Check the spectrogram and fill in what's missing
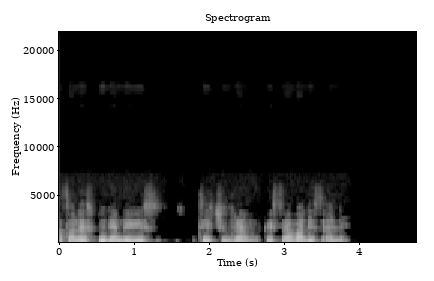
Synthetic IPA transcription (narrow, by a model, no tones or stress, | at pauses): stɔ̃ndestudɛ̃ndejus | tʰit͡ʃildɾɛ̃nkɹistɛ̃nvalisɛli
